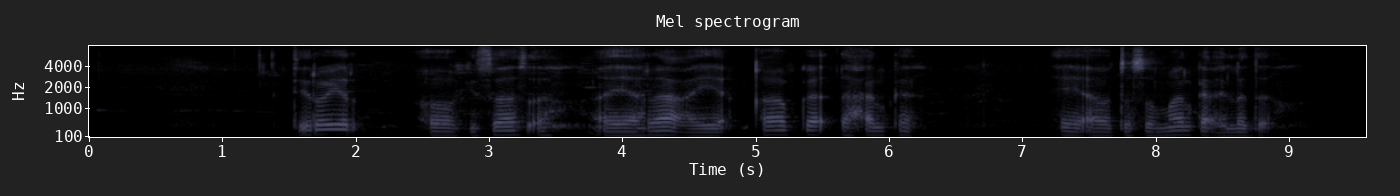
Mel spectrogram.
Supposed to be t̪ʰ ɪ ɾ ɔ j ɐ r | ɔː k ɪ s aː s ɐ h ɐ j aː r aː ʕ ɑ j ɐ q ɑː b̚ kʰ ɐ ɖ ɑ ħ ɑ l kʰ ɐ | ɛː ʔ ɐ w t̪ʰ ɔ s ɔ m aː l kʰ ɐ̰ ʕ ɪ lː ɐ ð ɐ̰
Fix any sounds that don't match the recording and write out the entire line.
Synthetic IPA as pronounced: t̪ʰ ɪ ɾ ɔ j ɐ r | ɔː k ɪ s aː s ɐ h ɐ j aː r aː ʕ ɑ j ɐ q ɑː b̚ kʰ ɐ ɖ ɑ ħ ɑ l kʰ ɐ | ɛː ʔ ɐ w t̪ʰ ɔ s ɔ m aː l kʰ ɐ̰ ʕ ɪ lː ɐ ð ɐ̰

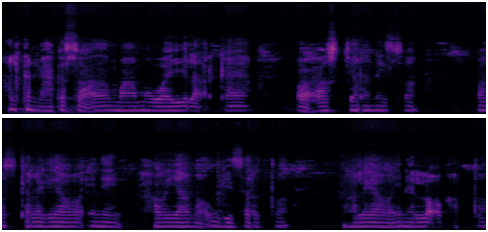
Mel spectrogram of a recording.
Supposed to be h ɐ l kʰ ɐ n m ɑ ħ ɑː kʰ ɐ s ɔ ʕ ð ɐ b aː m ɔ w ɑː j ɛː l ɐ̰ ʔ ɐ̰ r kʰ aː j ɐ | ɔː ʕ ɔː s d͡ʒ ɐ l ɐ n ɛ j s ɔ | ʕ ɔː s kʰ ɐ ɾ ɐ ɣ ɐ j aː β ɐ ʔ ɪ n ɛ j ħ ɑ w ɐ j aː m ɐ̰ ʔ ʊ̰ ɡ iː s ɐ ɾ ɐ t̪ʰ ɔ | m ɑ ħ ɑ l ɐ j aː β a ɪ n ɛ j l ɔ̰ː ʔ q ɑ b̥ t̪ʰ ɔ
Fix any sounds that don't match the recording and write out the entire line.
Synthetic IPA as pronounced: h ɐ l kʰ ɐ n m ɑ ħ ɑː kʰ ɐ s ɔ ʕ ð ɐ m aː m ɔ w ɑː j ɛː l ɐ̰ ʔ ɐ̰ r kʰ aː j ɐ | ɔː ʕ ɔː s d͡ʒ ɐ ɾ ɐ n ɛ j s ɔ | ʕ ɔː s kʰ ɐ l ɐ ɣ ɐ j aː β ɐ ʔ ɪ n ɛ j ħ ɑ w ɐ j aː m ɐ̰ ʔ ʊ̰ ɡ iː s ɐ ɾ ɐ t̪ʰ ɔ | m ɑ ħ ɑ l ɐ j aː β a ɪ n ɛ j l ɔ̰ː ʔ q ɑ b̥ t̪ʰ ɔ

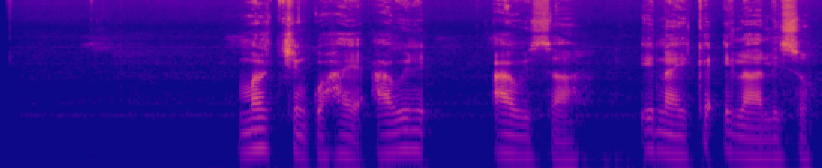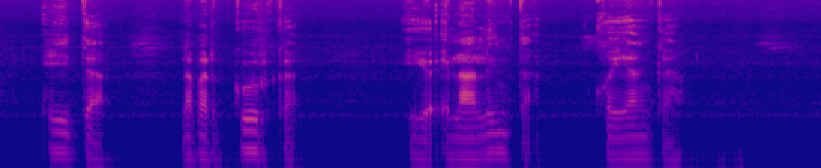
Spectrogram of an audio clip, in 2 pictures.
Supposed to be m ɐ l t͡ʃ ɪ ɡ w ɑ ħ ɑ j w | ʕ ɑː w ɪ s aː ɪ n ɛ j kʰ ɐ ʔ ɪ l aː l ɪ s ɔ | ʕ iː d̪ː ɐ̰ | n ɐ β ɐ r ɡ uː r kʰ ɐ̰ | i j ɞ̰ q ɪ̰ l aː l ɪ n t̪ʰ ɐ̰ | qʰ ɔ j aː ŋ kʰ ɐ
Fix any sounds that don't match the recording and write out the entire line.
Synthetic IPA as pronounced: m ɐ l t͡ʃ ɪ ŋ w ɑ ħ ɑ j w | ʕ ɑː w ɪ s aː ɪ n ɛ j kʰ ɐ ʔ ɪ l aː l ɪ s ɔ | ʕ iː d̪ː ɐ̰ | n ɐ β ɐ r ɡ uː r kʰ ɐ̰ | i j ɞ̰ ʔ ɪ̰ l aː l ɪ n t̪ʰ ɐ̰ | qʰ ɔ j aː ŋ kʰ ɐ

